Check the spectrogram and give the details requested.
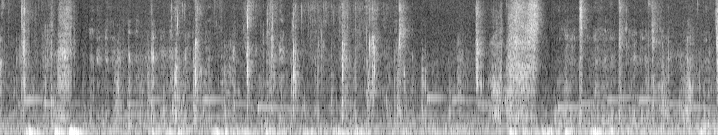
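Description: Close-miked chewing and wet mouth sounds of a person eating rice and chicken in gravy by hand, with many small clicks and soft thuds and a brief squishy hiss about five seconds in. A soft background tune with a simple stepping melody plays underneath.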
